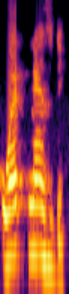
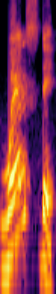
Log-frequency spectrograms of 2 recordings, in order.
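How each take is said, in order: First: The d in the middle is pronounced. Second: The d in the middle is silent. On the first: The speaker calls it wrong. "এটাকে অনেকে উচ্চারণ করে ওয়েডনেসডে" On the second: The speaker calls it right. "এখানে ডি এটা silent থাকবে"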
